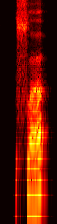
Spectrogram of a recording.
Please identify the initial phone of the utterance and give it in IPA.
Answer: sʷ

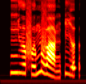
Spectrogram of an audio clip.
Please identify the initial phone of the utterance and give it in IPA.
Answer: ɲ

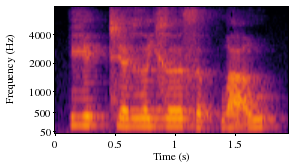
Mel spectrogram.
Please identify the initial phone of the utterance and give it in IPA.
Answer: ɣ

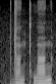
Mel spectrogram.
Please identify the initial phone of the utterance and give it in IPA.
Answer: d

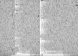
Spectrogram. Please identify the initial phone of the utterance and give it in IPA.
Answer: ɖ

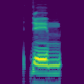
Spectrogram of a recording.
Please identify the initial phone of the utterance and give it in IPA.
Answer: ɗ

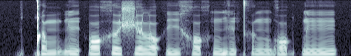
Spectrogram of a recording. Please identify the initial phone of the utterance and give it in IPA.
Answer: ǃ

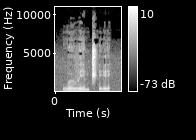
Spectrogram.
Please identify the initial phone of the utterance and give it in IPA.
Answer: w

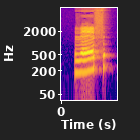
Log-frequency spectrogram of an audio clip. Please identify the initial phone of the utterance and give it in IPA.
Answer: β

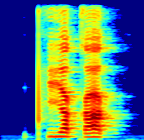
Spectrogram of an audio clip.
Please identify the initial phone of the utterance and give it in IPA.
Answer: pʰ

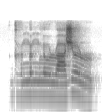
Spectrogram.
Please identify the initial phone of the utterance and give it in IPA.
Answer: ɡʱ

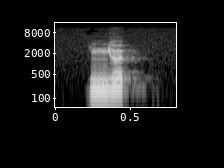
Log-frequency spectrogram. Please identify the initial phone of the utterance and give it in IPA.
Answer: ɲ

